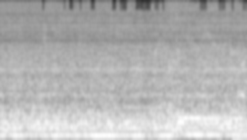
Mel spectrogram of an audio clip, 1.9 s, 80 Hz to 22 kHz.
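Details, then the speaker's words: Small £11 pump in a DIY 22-barrel rainwater irrigation system, running dry: a steady loud buzzing hum with a rough whirr and no sound of water. The owner has previously run this pump dry for an hour without it failing or overheating. "That noise is down to the dry pump. I'm not sure how long it will last if I leave it for an hour, but it doesn't overheat, or it doesn't overheat."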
